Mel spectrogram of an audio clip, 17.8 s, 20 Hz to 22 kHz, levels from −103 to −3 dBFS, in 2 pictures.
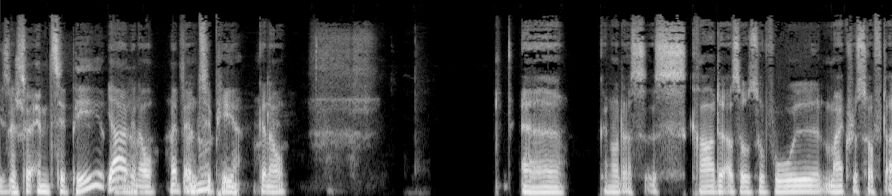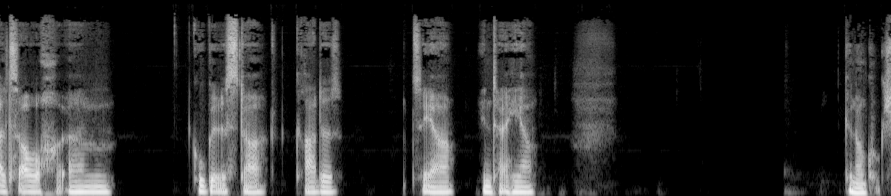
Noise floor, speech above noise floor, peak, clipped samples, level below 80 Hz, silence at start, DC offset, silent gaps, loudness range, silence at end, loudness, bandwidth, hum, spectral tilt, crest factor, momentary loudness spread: under -90 dBFS; over 75 dB; -2 dBFS; under 0.1%; -44 dBFS; 0 s; under 0.1%; 16.00-16.75 s; 7 LU; 0 s; -16 LUFS; 15.5 kHz; none; -5.5 dB/octave; 16 dB; 7 LU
